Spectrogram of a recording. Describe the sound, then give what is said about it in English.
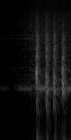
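Knuckles knock on a doctor's office door off a wood-paneled corridor: five quick, quiet raps in a fairly even rhythm. “She nods, and he knocks on the door.”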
